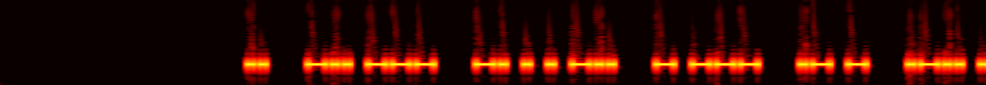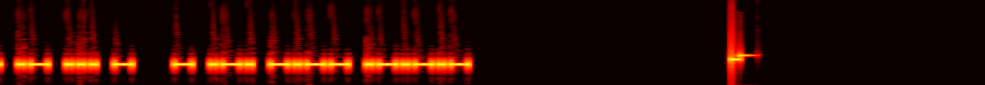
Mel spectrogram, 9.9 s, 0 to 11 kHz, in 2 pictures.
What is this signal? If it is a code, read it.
Morse code, heard as a keyed tone, about 37 wpm, 700 Hz. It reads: I DO NEED TO AT LEAST TRY.
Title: Sentences from Top 1000 Words - Review Part 1 - 40wpm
